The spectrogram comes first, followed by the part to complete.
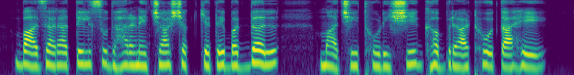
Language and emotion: Marathi, fearful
